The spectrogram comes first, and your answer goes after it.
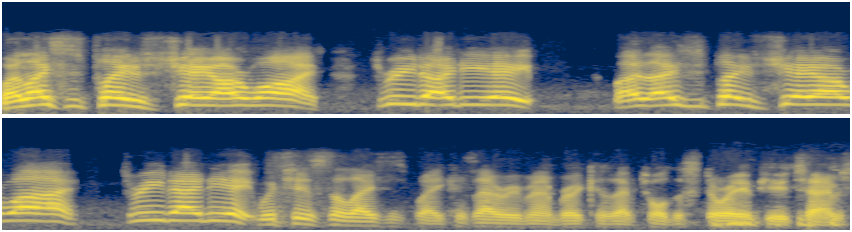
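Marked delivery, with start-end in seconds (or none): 0.0-5.5 put-on very high-pitched shouting, repeated again and again. Retelling yelling his license plate number at police officers: imitating his own past yelling. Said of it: "I'm yelling at these guys".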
